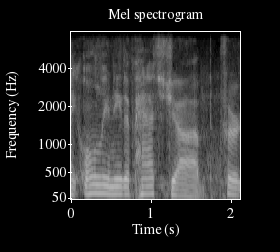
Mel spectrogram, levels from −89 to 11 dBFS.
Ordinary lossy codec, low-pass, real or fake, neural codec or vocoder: Opus, 24 kbps; 7.2 kHz; fake; codec, 16 kHz, 2 kbps, X-Codec, WavLM features, trained on Multilingual LibriSpeech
